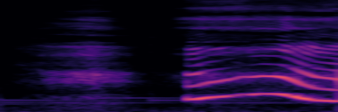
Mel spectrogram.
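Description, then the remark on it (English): On waking up on a summer morning, a breathy intake of air, a brief pause, then a long, loud voiced yawn whose pitch rises slightly, holds, and sinks away as it trails off. “Aziz woke up with a big yawn.”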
